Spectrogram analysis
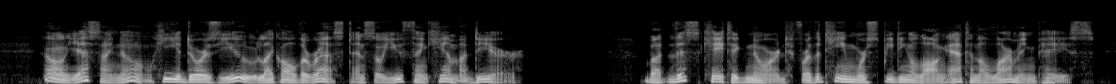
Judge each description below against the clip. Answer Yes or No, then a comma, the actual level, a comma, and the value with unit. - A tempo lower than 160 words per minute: No, average, 170 wpm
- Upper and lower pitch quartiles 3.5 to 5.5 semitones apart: Yes, average, 4.1 semitones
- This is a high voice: No, low, 105 Hz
